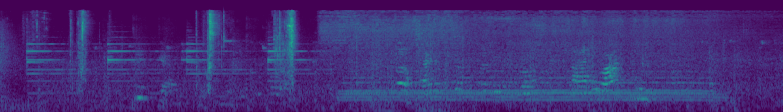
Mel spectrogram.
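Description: A train rolls through a battle royale video game, giving a steady rumble and then a sustained multi-tone horn-like blare for several seconds, with players' voices chatting over it.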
